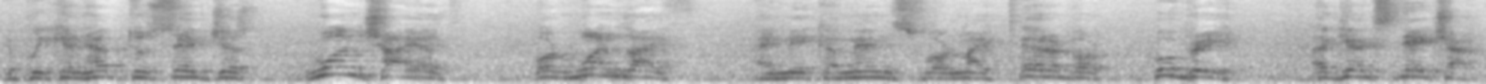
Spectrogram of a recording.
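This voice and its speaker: A man plays an older Japanese scientist in a table read, sounding grave and remorseful, his voice high for a man and delivered in halting, heavy phrases. He is heard off-mic from a distance in an echoey room with clear hiss.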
